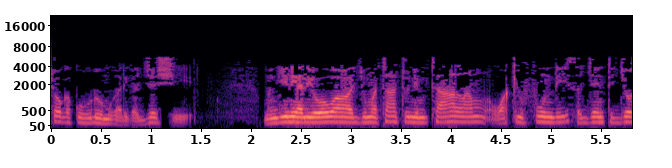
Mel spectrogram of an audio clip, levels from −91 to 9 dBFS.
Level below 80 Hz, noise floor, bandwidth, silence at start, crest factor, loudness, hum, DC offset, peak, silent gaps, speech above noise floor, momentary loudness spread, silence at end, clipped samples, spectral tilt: -66 dBFS; -58 dBFS; 5.8 kHz; 0 s; 18 dB; -24 LUFS; none; under 0.1%; -6 dBFS; none; 34 dB; 12 LU; 0 s; under 0.1%; -5 dB/octave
